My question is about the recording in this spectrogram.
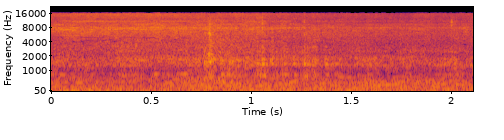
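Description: Steady outdoor promenade background noise with a low rumble, faint voices in the distance and a brief click about a second in.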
